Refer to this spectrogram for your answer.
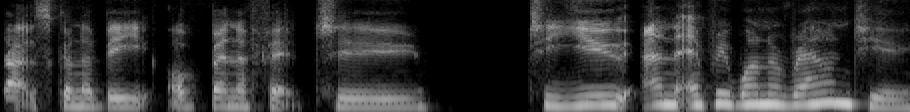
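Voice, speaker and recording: Her voice is an unremarkable speaking voice, medium in pitch for a woman, with fairly even intonation at a moderate pace, recorded with a dry, close sound with no echo against a quiet background. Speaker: podcast host, primal health coach. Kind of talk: podcast conversation.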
